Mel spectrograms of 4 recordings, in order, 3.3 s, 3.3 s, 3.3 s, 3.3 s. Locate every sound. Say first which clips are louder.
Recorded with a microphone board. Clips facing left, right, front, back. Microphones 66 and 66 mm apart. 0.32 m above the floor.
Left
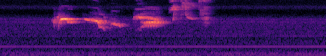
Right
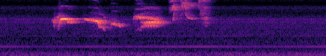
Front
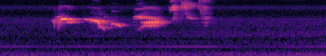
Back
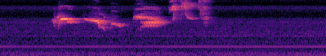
0.5 s a bird: even, back 1 dB; 10° right, 1.4 m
